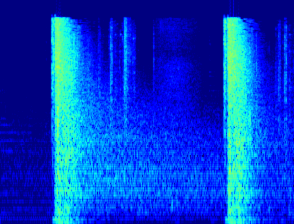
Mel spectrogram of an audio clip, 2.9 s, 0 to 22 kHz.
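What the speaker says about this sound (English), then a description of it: "I just realized I shot it with the 243" Two loud, close rifle shots from a .243 hunting rifle in the hunting video game Medved Taiga, spaced about two seconds apart, each with a sharp crack and a long decaying boom.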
